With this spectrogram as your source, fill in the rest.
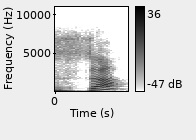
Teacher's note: जा बोलते वक्त चारों दांत बंद है। जबान की नोक दांतों के किनारों को पीछे से टच कर रही है। हल्की बहुत ज्यादा भी टच करके वहां रखनी नहीं है। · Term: बजिंग साउंड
